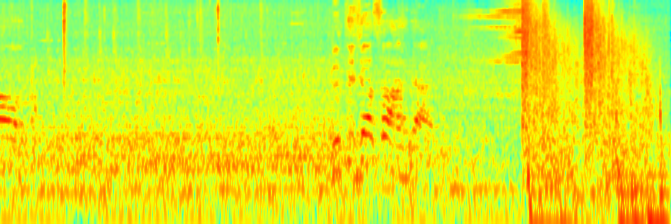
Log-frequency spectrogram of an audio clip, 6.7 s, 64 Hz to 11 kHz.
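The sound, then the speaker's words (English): Gunfire from an enemy-held building about 60-70 meters away, during an Iraqi special forces offensive in Anbar province: a few sharp shots and booms break through a constant noisy din, the loudest near the end. “There's an ISIS held building and they're firing at us.”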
